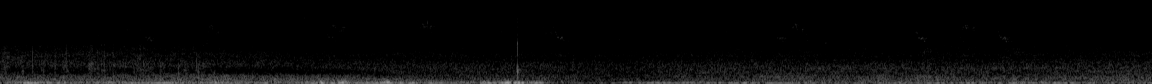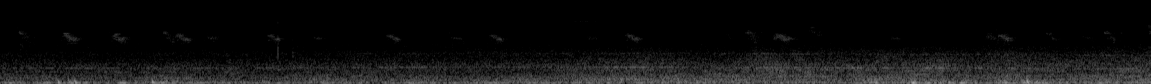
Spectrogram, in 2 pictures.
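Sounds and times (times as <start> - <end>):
small birds chirping: 0.6 - 18.0.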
